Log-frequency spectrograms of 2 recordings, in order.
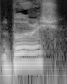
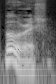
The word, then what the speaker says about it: boorish: Did I pronounce that right? Boorish? I know that's the way it's written. Is it boorish or it's boorish?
